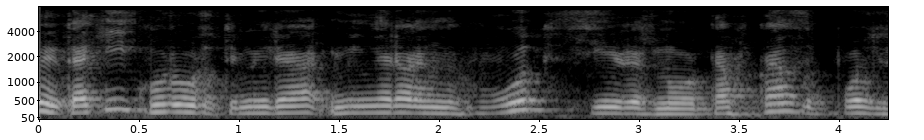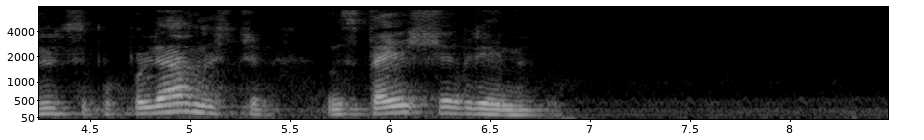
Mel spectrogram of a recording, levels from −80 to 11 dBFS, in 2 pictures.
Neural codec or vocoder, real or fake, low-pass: codec, 16 kHz, 2 kbps, FunCodec, trained on LibriTTS, 25 frames a second; fake; 7.2 kHz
